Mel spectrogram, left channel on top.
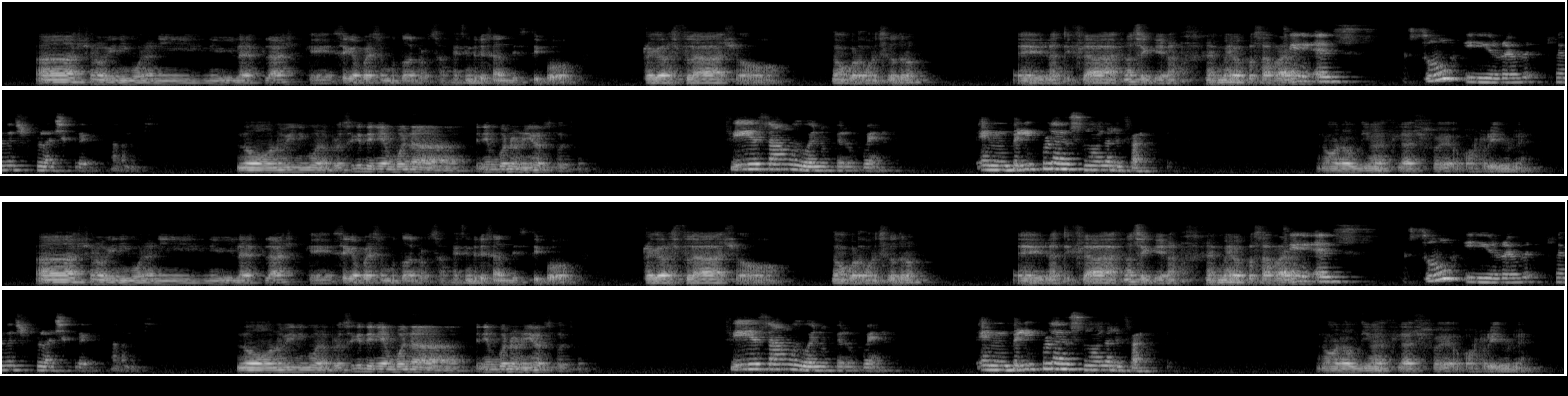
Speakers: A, on the right; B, on the left.
A: Ah, yo no vi ninguna, ni, ni vi la de Flash, que sé que aparece un montón de personajes interesantes, tipo Reverse Flash o no me acuerdo cuál es el otro, eh, el Anti-Flash, no sé qué eran, <laughs> es medio cosas raras.
B: Sí, es Zoom y Rever- Reverse Flash, creo, nada más.
A: No, no vi ninguna, pero sé que tenían buena, tenían buen universo eso.
B: Sí, estaba muy bueno, pero bueno. En películas no la rifaron.
A: No, la última de Flash fue horrible,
